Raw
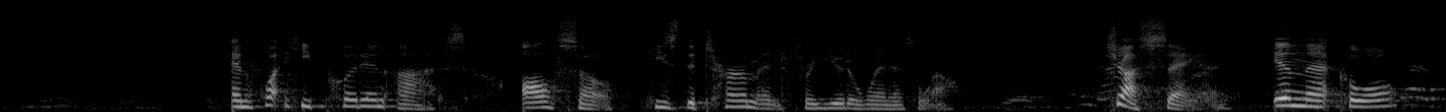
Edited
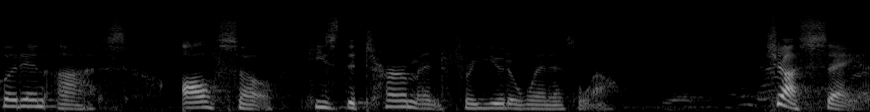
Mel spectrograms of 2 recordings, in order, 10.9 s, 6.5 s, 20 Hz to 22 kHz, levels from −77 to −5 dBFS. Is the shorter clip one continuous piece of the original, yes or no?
yes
